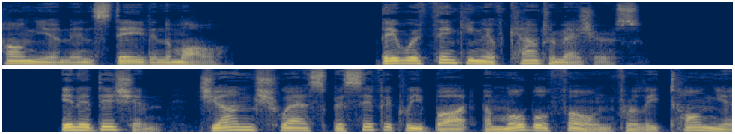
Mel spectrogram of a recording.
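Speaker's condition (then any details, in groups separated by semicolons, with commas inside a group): No condition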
